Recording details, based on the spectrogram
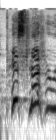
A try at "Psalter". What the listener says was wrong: Salter, Mr. Chairman, Salter. P-S-A-L-T-E-R, Salter, not Pistleter. The P is silent.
